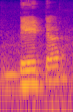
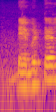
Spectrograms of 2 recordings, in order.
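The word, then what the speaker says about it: debtor: बच्चों हमारा नेक्स्ट है डेटर डेबिटर लिखा है बच्चों लेकिन इसको कैसे प्रोनाउंस करेंगे डेटर इसको सनरी डेटर भी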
